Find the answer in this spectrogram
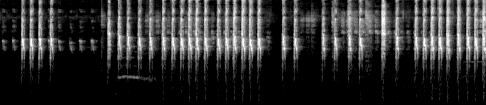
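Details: Grey-cheeked bulbul crecetan: steady streams of short, sharp, ticking notes, several per second, in bursts separated by brief pauses, dry and chattering throughout with no other sounds.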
